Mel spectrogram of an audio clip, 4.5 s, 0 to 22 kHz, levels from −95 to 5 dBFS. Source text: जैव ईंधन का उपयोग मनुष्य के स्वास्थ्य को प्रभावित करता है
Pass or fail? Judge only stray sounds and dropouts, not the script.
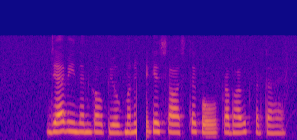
fail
